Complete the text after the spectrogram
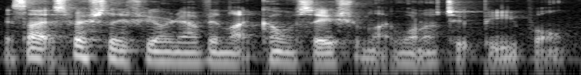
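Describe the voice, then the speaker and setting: Deep gravelly guy rambling to his stream viewers, lots of ums, bit of hiss behind. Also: racing. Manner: rambling, self-amused, many fillers and restarts. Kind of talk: casual gameplay chat to viewers.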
